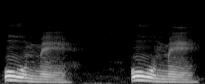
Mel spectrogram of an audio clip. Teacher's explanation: La siguiente letra es la última de nuestras vocales, es la letra U. En fonética se le conoce como vocal cerrada posterior redondeada. En el náhuatl la U sonaría tal cual.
